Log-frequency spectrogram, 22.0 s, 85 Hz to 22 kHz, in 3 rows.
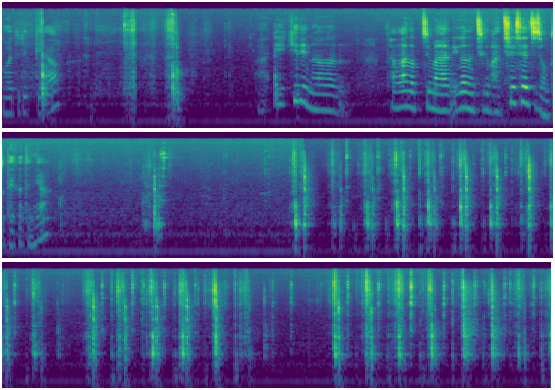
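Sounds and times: knife cutting on plastic board: 0:11.2 - 0:18.4, 0:19.0 - 0:22.0.

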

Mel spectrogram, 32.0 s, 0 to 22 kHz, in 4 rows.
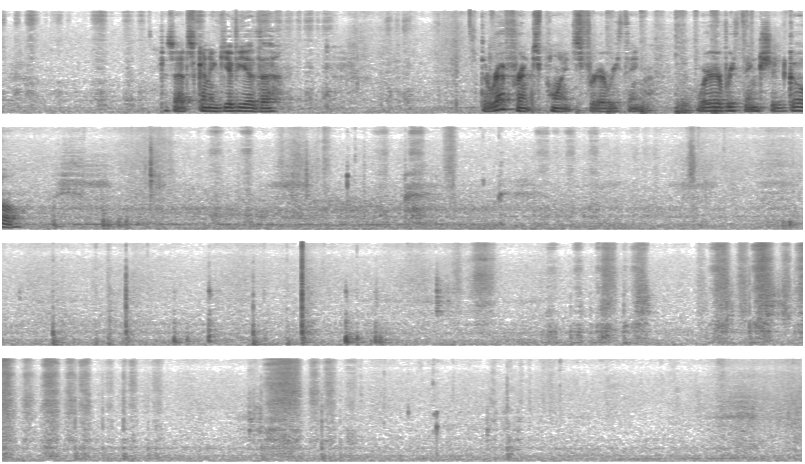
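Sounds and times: pencil sketching on paper: 0:00.0 - 0:01.5, 0:05.7 - 0:07.4, 0:10.0 - 0:10.9, 0:11.6 - 0:12.6, 0:13.3 - 0:14.7, 0:21.4 - 0:25.7.

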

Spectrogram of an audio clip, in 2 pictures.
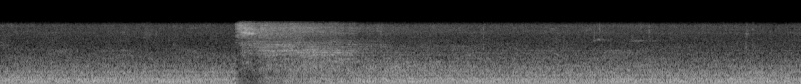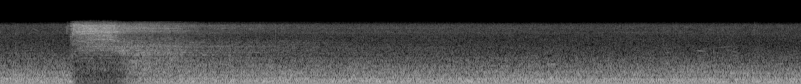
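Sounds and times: locomotive idling rumble: 0:00.0 - 0:16.0
compressed air hissing: 0:02.3 - 0:06.7, 0:08.6 - 0:12.2.

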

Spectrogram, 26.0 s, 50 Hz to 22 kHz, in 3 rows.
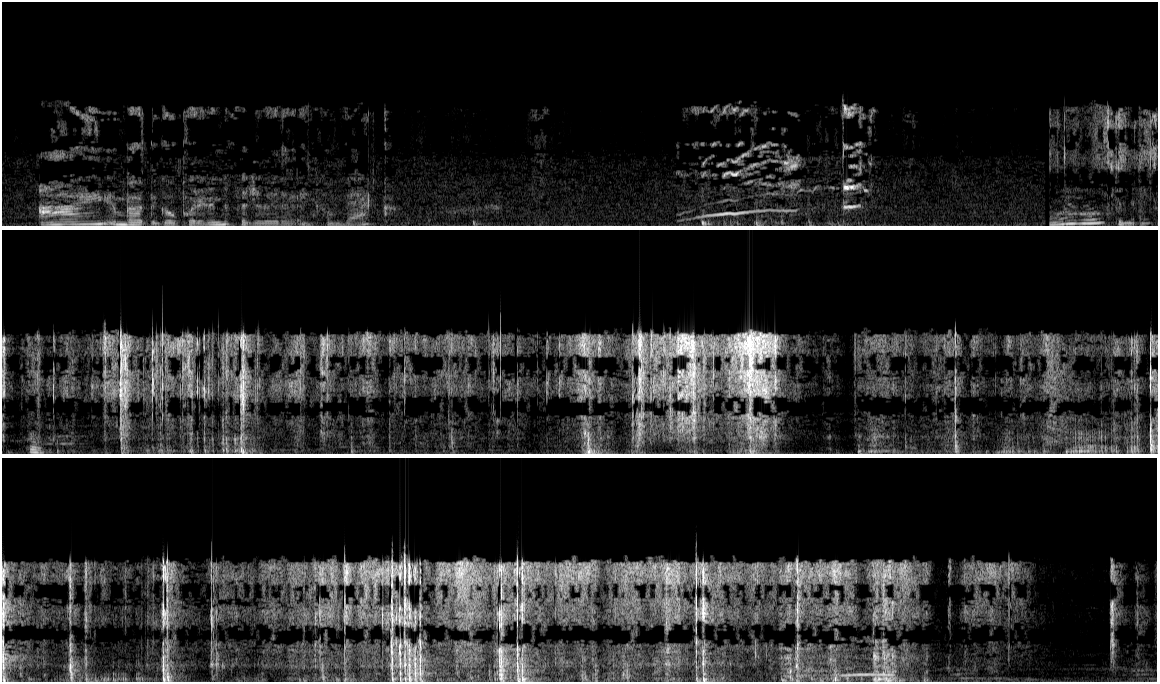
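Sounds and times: cardboard box being opened: 0:08.3 - 0:24.7.

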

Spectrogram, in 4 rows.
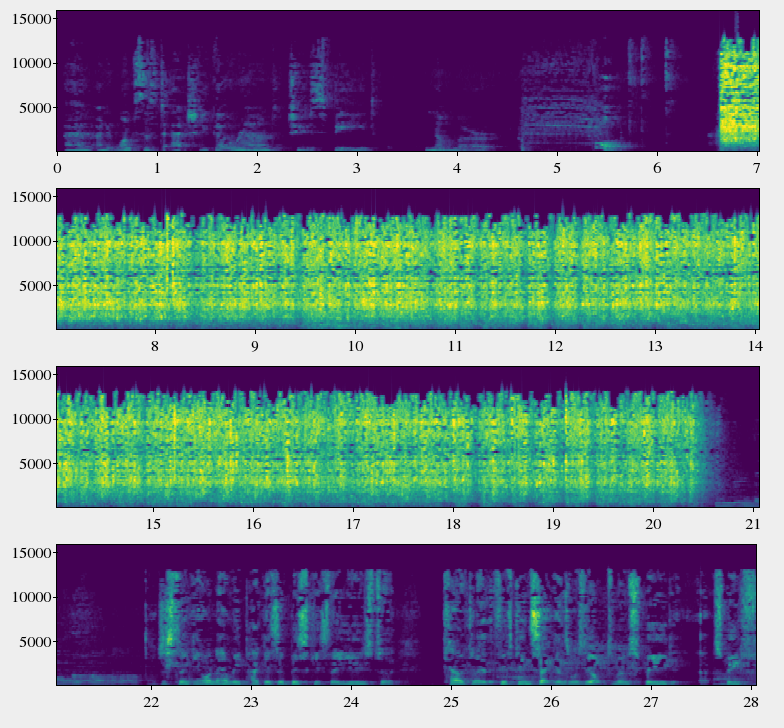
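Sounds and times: food processor blades running: 0:06.6 - 0:20.6.

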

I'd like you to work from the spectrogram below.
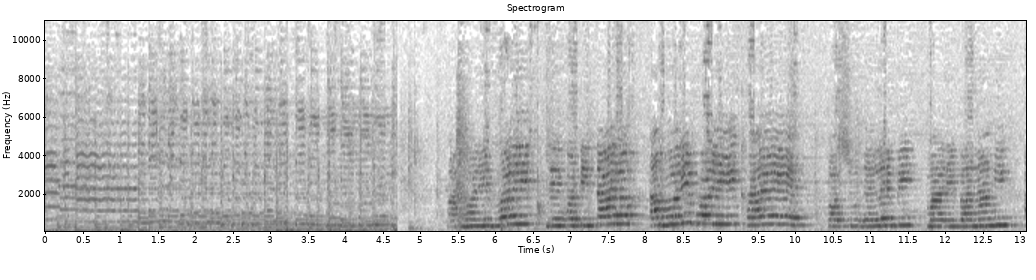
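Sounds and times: child singing unaccompanied: 0:05.4 - 0:13.0.

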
